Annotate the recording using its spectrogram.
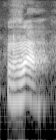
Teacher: जीभ रोटेट होती हुई बाहर की ओर लुढ़कती से प्रतीत होती है। तो इसे रा को जो हम कहते हैं लुंठित व्यंजन, क्योंकि इसमें श्वास जीभ से टकराकर लुढ़कती सी प्रतीत होती है, लुढ़कती सी लगती है, तो इसलिए जो रा जो है वो लुंठित व्यंजन कहलाता है।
